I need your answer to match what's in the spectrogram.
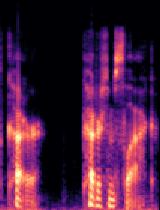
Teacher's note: the mouth simply skips the high-effort H entirely. The sharp T from cut links directly to the air vowel sound of the pronoun.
